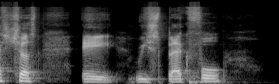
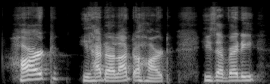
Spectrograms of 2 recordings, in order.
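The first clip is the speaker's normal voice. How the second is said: usual speaking voice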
